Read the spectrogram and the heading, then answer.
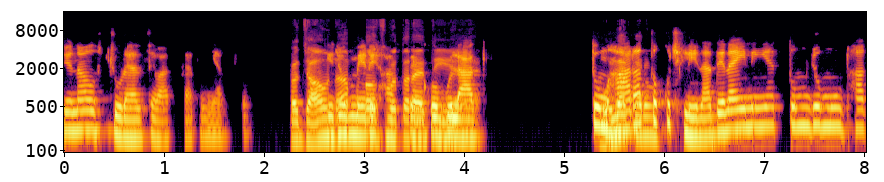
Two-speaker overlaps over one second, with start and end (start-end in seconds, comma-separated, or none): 2.7-4.2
